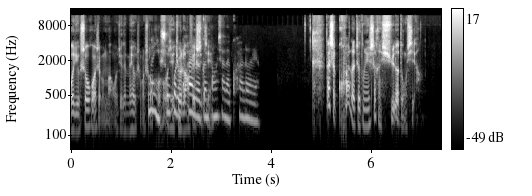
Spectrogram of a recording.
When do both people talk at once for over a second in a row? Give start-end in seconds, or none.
1.5-2.9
